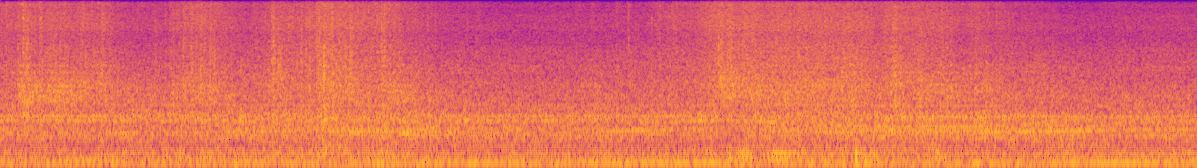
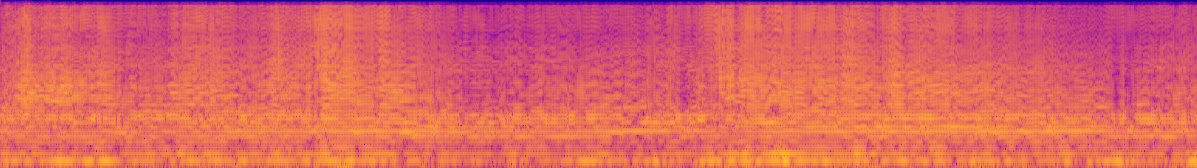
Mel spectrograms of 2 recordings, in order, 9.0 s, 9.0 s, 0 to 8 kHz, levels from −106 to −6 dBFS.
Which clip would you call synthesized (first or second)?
second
